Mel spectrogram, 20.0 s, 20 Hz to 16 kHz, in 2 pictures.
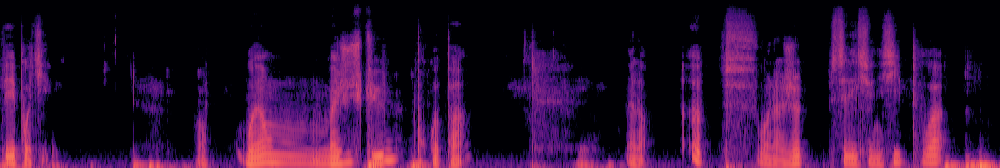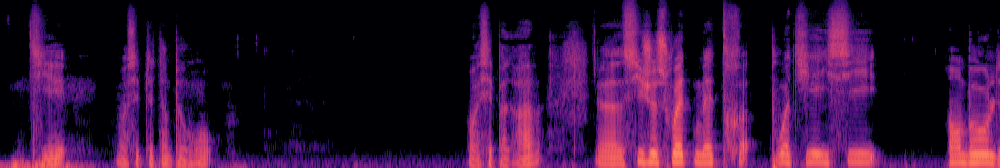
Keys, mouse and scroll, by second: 0.0-1.3 typing, 1.8 Caps_Lock, 3.7 Tab, 4.1 Caps_Lock, 7.3 click, 7.8 click, 9.2-10.9 typing, 13.5-15.0 drag, 17.1 click, 19.1 click.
